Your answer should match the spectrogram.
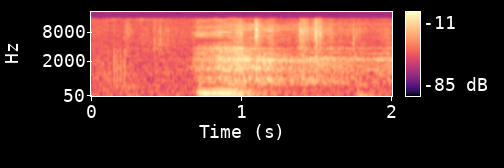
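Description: A man's short voiced sigh into a desk microphone, about two-thirds of a second in, falling in pitch and lasting under half a second.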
